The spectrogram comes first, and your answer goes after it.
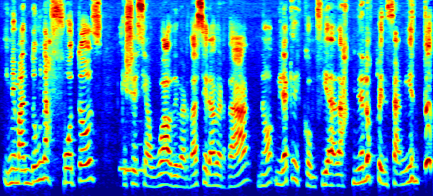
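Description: A woman's voice: mid-range voice, lively intonation, moderate pace, dry recording. A woman chatting casually, talkative and dropping English words into her Spanish. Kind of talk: casual chat.

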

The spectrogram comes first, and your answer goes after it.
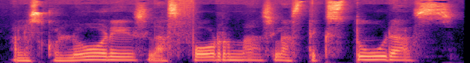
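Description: A woman slowly guiding a mindfulness walk with calm, gentle instructions and long pauses. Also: lowish voice, gravelly, no echo. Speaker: meditation guide.

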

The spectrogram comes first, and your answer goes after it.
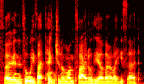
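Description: A woman's voice: low-pitched, level tone, quick pace, gravelly, a little mellow. A woman in a casual philosophical chat, asking questions and weighing ideas conversationally. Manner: questioning, conversational, uses fillers.

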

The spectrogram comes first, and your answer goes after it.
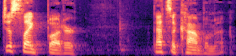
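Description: A man's voice: mid-range voice, expressive, moderate pace, a bit bright, breathy edge. A man hosting a history podcast, upbeat and rambling, often laughing. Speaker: podcast host. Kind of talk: casual podcast chat.

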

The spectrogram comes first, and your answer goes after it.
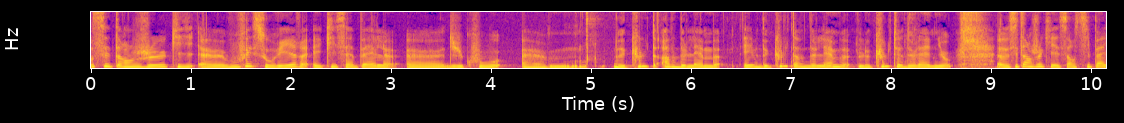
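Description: A woman's voice: mid-range voice, a little mellow, dry recording. A woman presenting a spoken chronicle on video games, talking casually with frequent hesitations and filler sounds. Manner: hesitant, many fillers, laughs often.

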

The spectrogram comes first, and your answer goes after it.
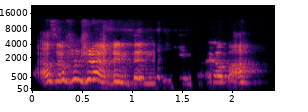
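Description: A woman guest telling a personal story in a lively, chatty way, laughing often and using many fillers. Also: high-pitched. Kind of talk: casual storytelling.

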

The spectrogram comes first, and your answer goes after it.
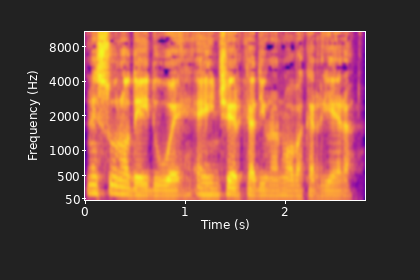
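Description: A man voicing a bored, aloof aristocratic gentleman in an audiobook, speaking in a languid, dismissive way. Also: on the low side, fairly quick, natural voice. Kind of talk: audiobook character reading.

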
